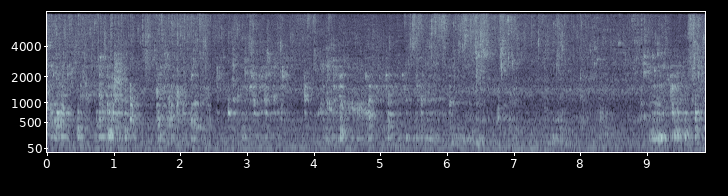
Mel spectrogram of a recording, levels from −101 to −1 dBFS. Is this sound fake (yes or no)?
no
